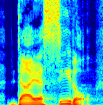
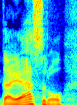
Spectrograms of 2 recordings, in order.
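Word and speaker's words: diacetyl: according to the dictionary in Wikipedia it's actually pronounced dietal this is a Dilly of a pickle I wish I were arrogant enough to call people wrong for pronouncing it dial but uh who wants to be that guy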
